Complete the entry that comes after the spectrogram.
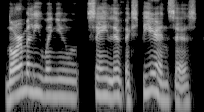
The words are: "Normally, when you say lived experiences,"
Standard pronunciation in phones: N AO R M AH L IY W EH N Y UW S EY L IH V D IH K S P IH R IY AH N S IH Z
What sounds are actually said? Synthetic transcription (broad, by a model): N AO R M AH L IY W EH N Y UW S EY L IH V IH K S P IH R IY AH N S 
